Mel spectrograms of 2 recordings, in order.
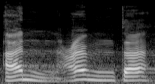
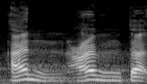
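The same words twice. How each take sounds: No difference in how they are said.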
